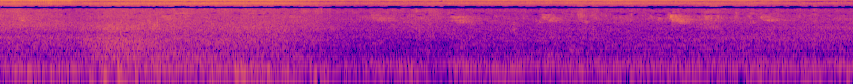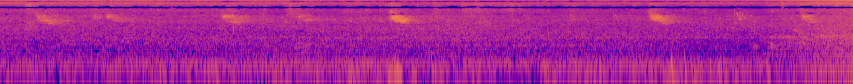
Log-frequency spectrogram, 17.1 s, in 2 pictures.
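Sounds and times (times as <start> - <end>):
steady low rumble: 0.0 - 5.5
birds chirping: 0.0 - 17.0.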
